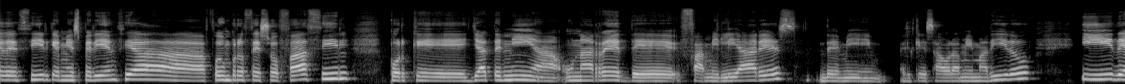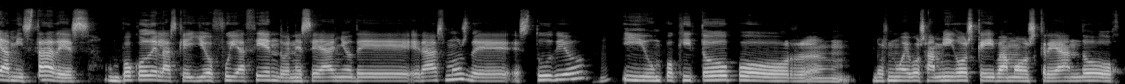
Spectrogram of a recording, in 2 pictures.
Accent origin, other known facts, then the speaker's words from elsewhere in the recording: Valladolid, Castile and León, Spain; now in Messina, Italy; aunque soy de España, de una ciudad que se llama Valladolid, actualmente vivo en Italia, en Sicilia y más concretamente en Messina.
